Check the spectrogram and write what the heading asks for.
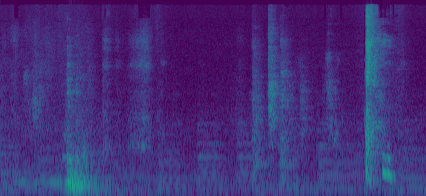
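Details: One-month-old baby boy sneezing: two small, sudden bursts of air over background music, from a series of repeated infant sneezes.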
